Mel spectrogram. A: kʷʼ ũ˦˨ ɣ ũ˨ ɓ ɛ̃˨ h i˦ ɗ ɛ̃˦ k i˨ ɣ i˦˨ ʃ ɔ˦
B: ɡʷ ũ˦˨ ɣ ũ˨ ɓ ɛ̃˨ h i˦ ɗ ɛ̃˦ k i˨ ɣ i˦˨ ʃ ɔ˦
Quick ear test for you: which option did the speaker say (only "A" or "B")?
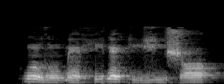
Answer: B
